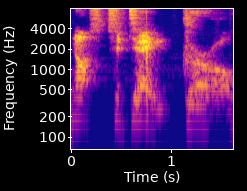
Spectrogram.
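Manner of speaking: snarled, menacing voice. Voicing a villain who resists a spell: snarling. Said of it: "he snarls and says".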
